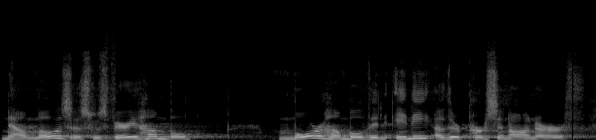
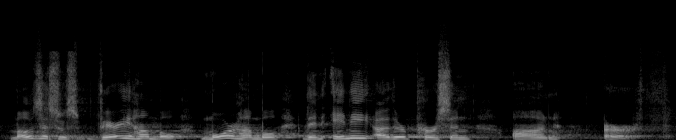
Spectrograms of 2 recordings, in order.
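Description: First: Said in the usual way. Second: Slow, emphatic "very humble", "more humble"; weighty reading over music; stress on very and more. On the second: Shown as a demonstration. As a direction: lean on "very" and "more". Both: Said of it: "Now watch this".

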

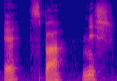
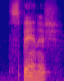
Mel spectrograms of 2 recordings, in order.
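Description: First: Put-on Espanish broken slowly into e-spa-nish, Spanish accent. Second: Spanish in American accent, starting straight on S; American English pronunciation. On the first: Lecturer imitating native Spanish speaker, Espanish in Spanish accent. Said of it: "put an E in front". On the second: Shown as a demonstration. Lecturer demonstrating an American speaker, Spanish in American accent. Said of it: "how an American English speaker would say".

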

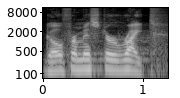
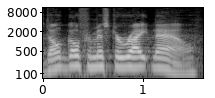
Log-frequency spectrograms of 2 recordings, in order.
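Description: First: Weight on MISTER so "Mister Right" reads as one name; stress on MISTER. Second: NOW stretched and leaned on at the end of "Mister Right now"; Mister Right NOW, with the weight on the last word; stress on NOW. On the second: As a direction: land the joke on NOW, not on Right. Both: Retold or imitated. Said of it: "he used to always tell his girls".

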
